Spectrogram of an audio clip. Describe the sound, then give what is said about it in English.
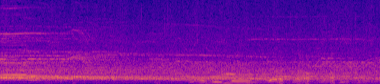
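An audience welcomes a bishop with steady applause and cheering, a dense wash of clapping with a voice talking over it. “Let's stand and give a warm welcome to Bishop Nwaka as he comes to the fore. Come on, everybody. Oh, come on, come on. That's not a good welcome.”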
